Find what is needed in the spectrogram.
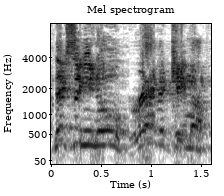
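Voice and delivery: ordinary delivery, nothing marked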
